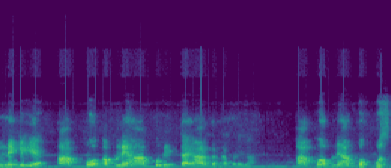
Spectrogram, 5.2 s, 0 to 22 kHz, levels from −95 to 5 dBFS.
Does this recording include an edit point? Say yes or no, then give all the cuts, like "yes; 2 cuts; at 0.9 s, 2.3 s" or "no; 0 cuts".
no; 0 cuts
